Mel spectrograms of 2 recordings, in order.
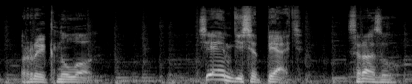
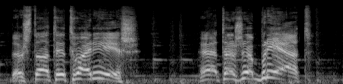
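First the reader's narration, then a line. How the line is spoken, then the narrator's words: Roared. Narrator (Russian): взревел герцог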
